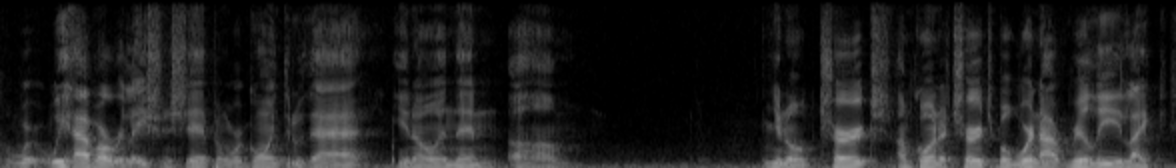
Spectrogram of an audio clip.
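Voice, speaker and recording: Guy in his late 20s rambling thru his story, lots of restarts and ums, some faint hiss behind him. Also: medium pitch. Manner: rambling, loses track of dates, many restarts and fillers. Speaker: podcast guest telling his testimony. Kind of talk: casual podcast storytelling.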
